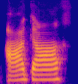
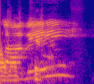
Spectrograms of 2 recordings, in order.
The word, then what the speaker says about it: agave: I can never pronounce his name, agave syrup. – Oh, no, agave. Yeah.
